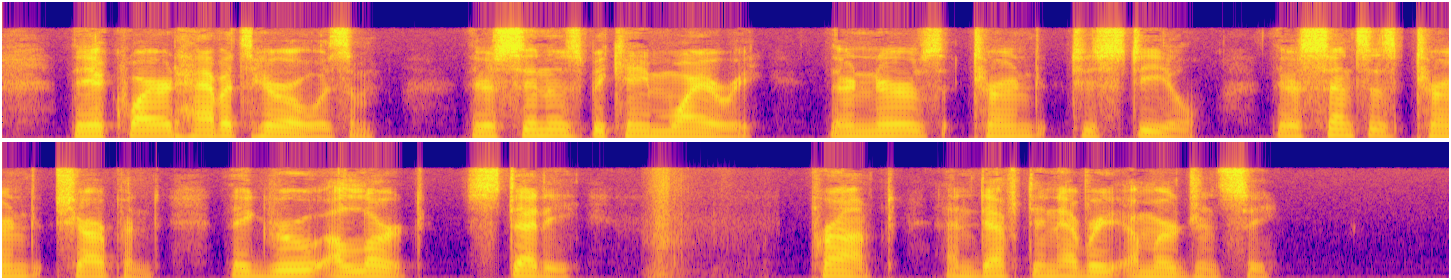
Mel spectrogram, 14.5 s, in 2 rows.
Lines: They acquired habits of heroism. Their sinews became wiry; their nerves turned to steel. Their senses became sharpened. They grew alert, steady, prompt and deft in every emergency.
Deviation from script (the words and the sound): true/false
true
